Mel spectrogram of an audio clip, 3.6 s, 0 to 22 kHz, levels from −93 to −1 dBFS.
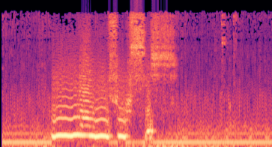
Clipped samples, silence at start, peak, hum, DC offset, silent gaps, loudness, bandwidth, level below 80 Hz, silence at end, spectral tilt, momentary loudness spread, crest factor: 0.2%; 0.05 s; 0 dBFS; none; under 0.1%; none; -8 LUFS; over 20 kHz; -30 dBFS; 0 s; -4 dB/octave; 13 LU; 8 dB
